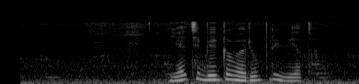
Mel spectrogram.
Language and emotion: Russian, neutral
